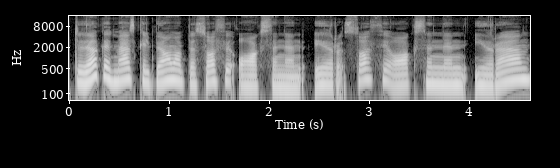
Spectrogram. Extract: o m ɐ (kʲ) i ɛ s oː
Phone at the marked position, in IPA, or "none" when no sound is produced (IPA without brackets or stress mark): pʲ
